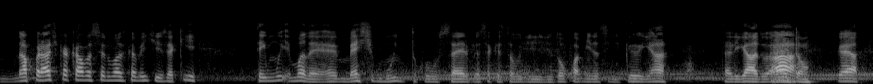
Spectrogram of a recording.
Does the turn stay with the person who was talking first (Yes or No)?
Yes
